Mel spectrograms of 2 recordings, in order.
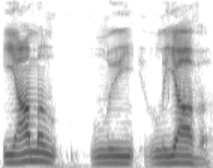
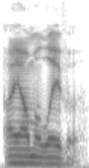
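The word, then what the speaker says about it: Iamaleava: other day um Nico it's iama liyava or Leva it's not ayama Leva yeah I'm not even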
